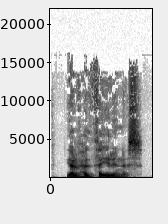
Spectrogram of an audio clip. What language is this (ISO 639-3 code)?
kab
